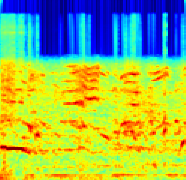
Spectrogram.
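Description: A group of people screaming and shouting excitedly after a water-ride boat's splashdown. One long high scream trails off about a quarter second in, then several voices shout and laugh over each other.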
